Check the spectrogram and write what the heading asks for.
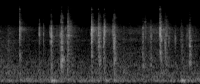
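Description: Computer keyboard typing: a run of irregular key clicks as a line of code is typed.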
